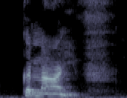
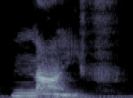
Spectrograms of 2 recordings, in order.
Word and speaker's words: knife: Knife. Knife. K is silent. Say knife.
